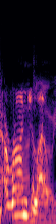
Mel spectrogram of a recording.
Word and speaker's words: Arangelo: The names were spelled lemon jello and orange jello, but they're pronounced Lamangelo and Arangelo.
